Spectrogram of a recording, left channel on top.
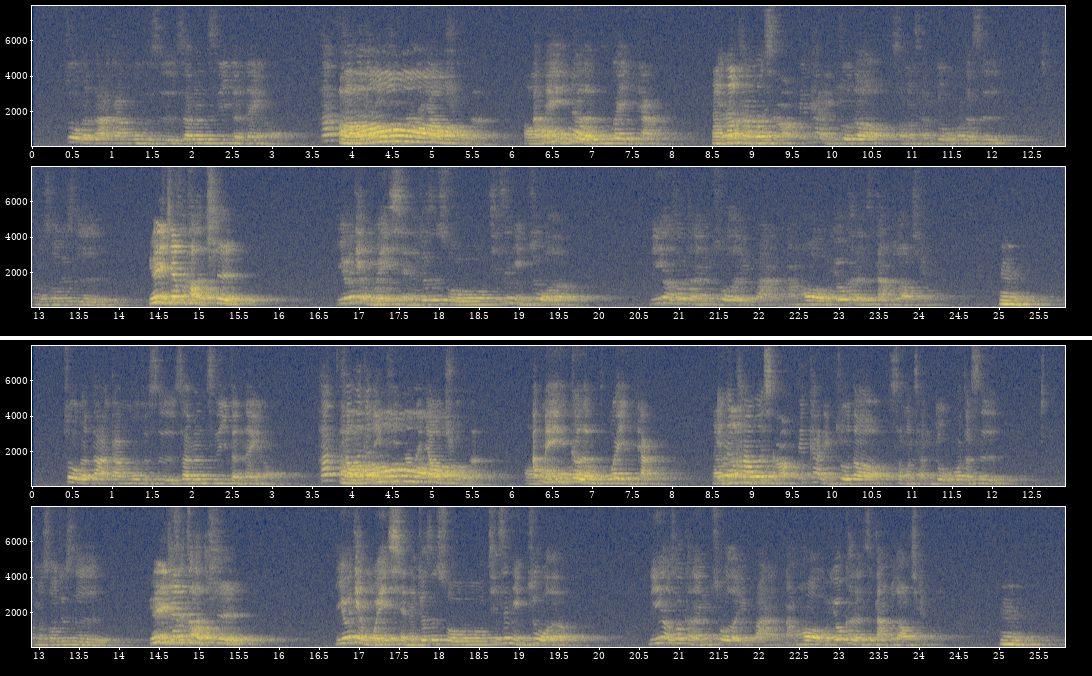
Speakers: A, on the right (about 55°); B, on the left (about 40°).
A: 做个大纲或者是三分之一的内容，他他会跟你提他的要求啦，
B: 哦哦，
A: 啊，每一个人不会一样。
B: 嗯哼嗯哼，
A: 因为他会想要先看你做到什么程度，或者是怎么说，就是
B: 有点像考试，
A: 可是这个都有点危险的，就是说，其实你做了，你有时候可能做了一半，然后有可能是拿不到钱。
B: 嗯，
